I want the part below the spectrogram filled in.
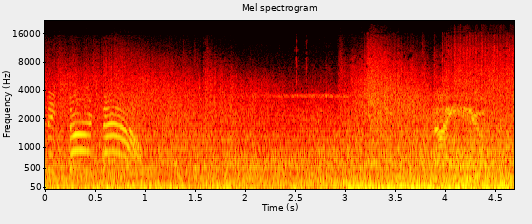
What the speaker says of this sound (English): Just keep spamming that artillery.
